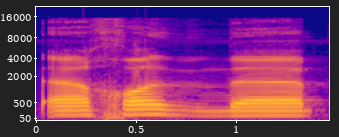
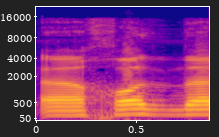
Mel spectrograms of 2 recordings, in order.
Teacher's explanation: اس آیت مبارکہ کے اندر دیکھیے گا وَإِذْ أَخَذْنَا، یہاں پر کیا ہے کہ أَخَذْنَا میں خا اپنے موٹا پڑھنا ہے اور آگے ذال کو باریک بھی پڑھنا ہے، اس میں سیٹی بھی نہ ہو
